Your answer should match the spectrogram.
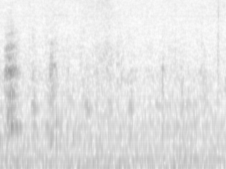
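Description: Yellow Labrador retriever breathing hard close by: a short loud breath right at the start, then fainter ones about half a second and a second in.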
